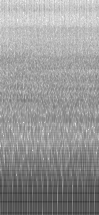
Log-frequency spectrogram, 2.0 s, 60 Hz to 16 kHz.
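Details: 1990 Dodge Grand Caravan LE being revived after restoration work, warm with good oil pressure and temperature: fast, even knocking, about six per second, over a smooth idle, from the failing radiator cooling fan, at first mistaken for rod knock.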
